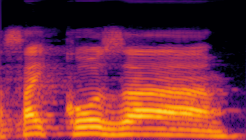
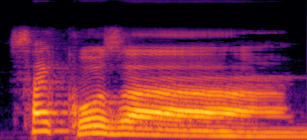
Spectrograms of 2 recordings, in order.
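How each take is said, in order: First: "cosa" said slowly with a z sound; slow Italian cosa. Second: "sai" stressed in a slow repeat; slow "sai cosa" repeat. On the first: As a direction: draw out "cosa" as kosa. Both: Shown as a demonstration. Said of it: "coisa não, cosa".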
